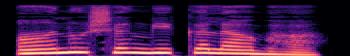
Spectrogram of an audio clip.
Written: ಆನುಷಂಗಿಕಲಾಭ

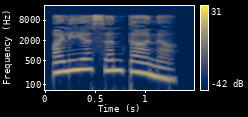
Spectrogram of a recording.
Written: ಅಳಿಯಸಂತಾನ

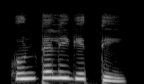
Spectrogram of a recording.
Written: ಕುಂಟಲಗಿತ್ತಿ

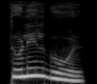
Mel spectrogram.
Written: ತುಳಿಲ್ಗೊಳು

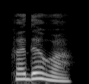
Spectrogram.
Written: ಕದವೆ

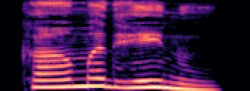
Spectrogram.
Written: ಕಾಮಧೇನು

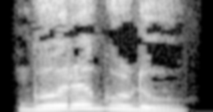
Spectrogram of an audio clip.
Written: ಘೊರಗುಡು

